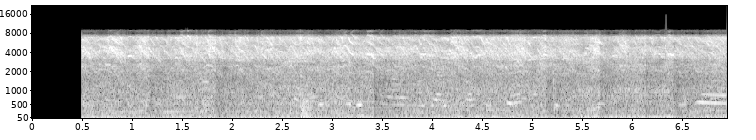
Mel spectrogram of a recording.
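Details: Hundreds of green parrot-like birds gathering in the evening to roost in three or four trees in front of Heidelberg main station, Germany; a dense, unbroken wall of shrill, high squawking chatter.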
